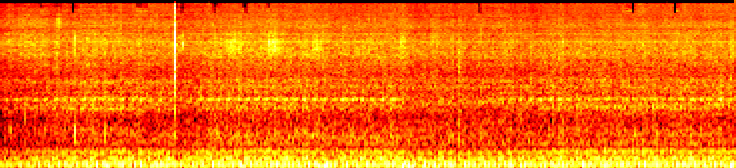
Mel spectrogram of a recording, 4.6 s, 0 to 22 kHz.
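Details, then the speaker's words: Nissan 300ZX engine on a cold start after a hydrolock, with oil changed and new spark plugs, after sitting 2 days with moisture still burning off; steady, slightly fast idle with no misses, normally about 750 rpm lately, previously 1,900. "Revs are a little high, but again, hasn't been running at least 2 days, and this is normally my daily driver."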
